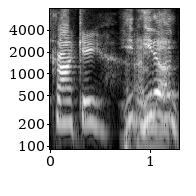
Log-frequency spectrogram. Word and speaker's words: Kroenke: Cronky, I Crunky. think it's Kroenke. He I'm doesn't not deserve positive. to have his name pronounced correctly.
